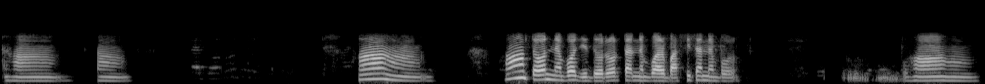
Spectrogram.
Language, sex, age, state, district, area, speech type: Odia, female, 30-45, Odisha, Bargarh, urban, conversation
